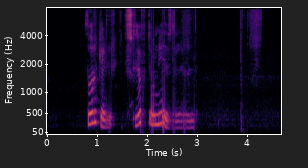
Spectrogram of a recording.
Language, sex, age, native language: Icelandic, male, 18-19, Icelandic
